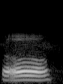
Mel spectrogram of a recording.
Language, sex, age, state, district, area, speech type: Assamese, female, 30-45, Assam, Kamrup Metropolitan, urban, conversation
